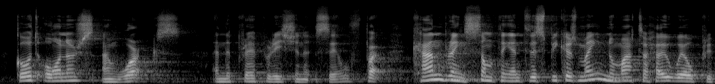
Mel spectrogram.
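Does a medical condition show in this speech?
No.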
